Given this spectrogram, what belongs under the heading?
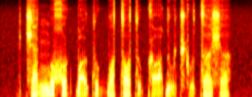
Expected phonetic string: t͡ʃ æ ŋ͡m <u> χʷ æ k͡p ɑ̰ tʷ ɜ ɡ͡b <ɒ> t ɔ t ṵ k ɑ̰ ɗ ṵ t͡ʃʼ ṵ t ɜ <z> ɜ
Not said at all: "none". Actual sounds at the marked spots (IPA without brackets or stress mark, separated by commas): u, ɒ, ʃ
